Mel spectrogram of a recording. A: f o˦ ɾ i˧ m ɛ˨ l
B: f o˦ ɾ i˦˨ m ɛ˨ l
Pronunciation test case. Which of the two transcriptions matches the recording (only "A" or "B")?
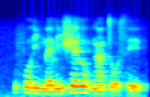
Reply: B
